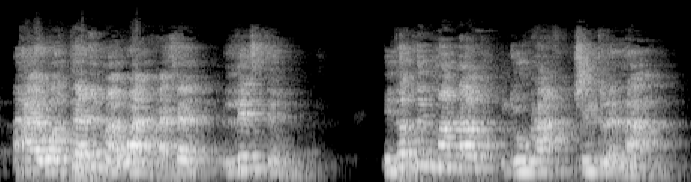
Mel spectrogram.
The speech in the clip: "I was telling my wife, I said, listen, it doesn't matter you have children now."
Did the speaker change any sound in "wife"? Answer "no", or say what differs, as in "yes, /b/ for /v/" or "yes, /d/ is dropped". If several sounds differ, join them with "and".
no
